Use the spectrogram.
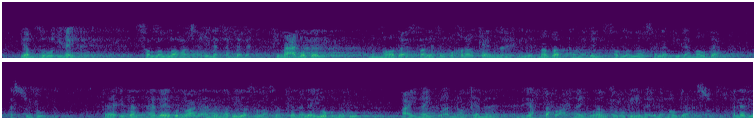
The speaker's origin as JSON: {"language": "Arabic", "country": "Egypt", "said": "عندنا في مصر يعني كثير من الناس يقلبون أيديهم هكذا إذا قال السلام عليكم ورحمة الله الشمال"}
